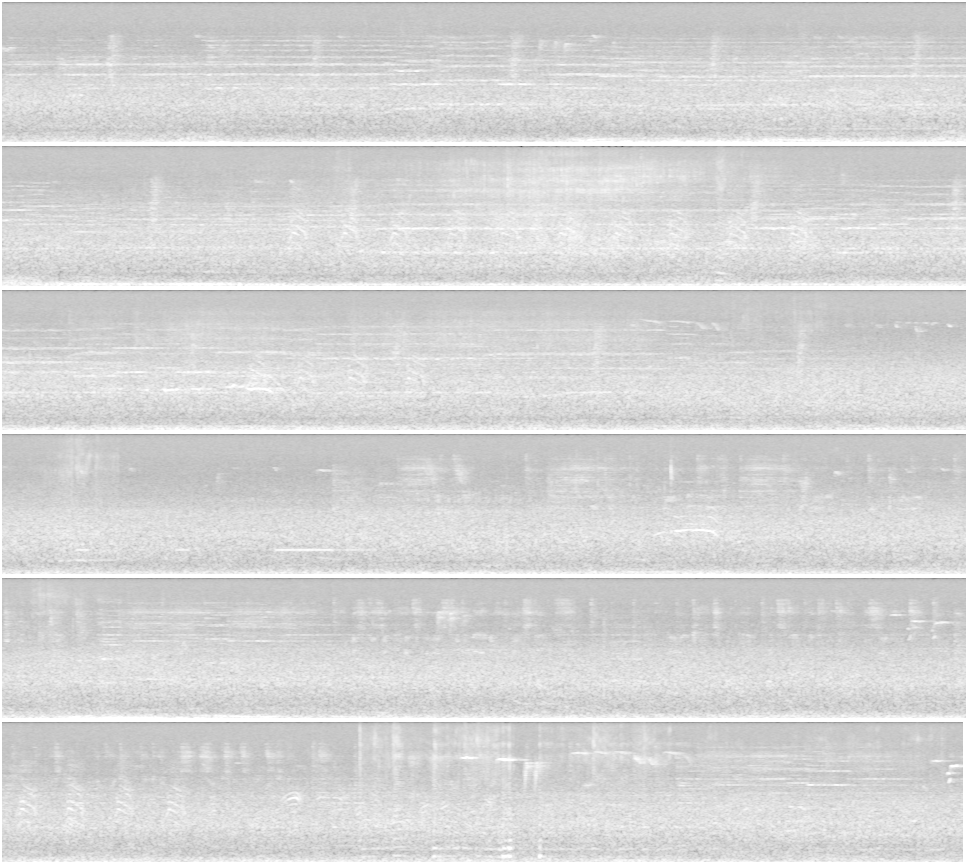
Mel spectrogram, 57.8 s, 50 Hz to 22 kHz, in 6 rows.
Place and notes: berlin wall of sound-ex-deathstrip, freiheit gartenkolonie. j.dickens 020909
